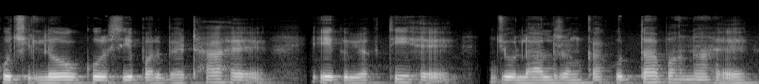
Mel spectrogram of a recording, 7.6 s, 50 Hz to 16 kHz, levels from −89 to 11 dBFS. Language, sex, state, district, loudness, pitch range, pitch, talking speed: Hindi, male, Jharkhand, Deoghar, -17 LUFS, 120-130 Hz, 125 Hz, 125 wpm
